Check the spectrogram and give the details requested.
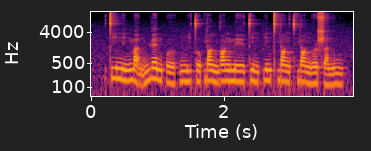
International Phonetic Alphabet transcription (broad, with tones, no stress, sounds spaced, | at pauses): t̪ i˦ n̪ i˨˦ n m a̰˨˩ n m ɥ ɛ˥˨ n p ɤ˩ | m i˨˦ t̪ ɤ˨˦ p j ɑ˥˨ ŋ w ɑ˦ ŋ m e˦ ɪ̯ t̪ i˥˨ n p i˦ n t̪ʰ j ɑ˥˨ ŋ t̪ʰ j ɑ˥˨ ŋ ɤ˥˨ ʂ a˨˦ n u˥˨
